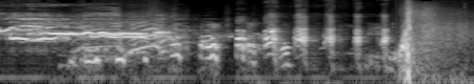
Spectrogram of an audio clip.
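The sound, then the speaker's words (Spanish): A goat bleat sound effect: a loud, quavering cry that breaks into a string of short stuttering bleats, ending with a sharp crack near the end. No one speaks. “la cabra”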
